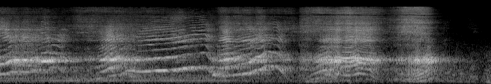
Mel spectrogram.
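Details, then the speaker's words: Loud, high, wavering whistle- and trumpet-like tones that rise and fall in repeated bursts with breathing during sleep: an unusual snore. "Is that the craziest snore you've ever heard? Yeah, by far I've never heard a snore quite like that. It almost sounded like a trumpet was kind of going off in the midd"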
